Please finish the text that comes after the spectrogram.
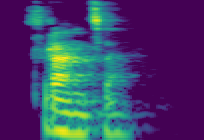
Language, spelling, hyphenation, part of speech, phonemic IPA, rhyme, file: Romanian, Franța, Fran‧ța, proper noun, /ˈfran.t͡sa/, -ant͡sa, LL-Q7913 (ron)-Franța.wav
- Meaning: France (a country located primarily in Western Europe)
